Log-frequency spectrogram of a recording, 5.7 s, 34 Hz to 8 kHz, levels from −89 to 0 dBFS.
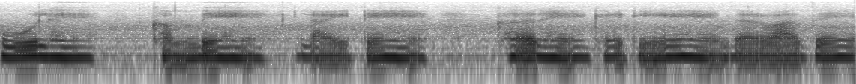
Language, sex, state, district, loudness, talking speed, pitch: Hindi, female, Uttarakhand, Tehri Garhwal, -16 LUFS, 125 wpm, 195 Hz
